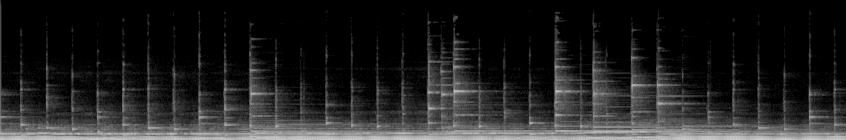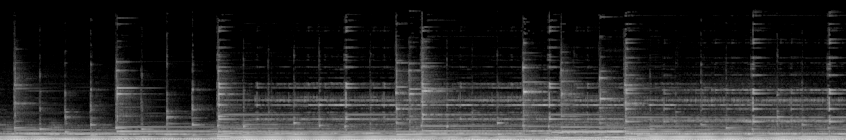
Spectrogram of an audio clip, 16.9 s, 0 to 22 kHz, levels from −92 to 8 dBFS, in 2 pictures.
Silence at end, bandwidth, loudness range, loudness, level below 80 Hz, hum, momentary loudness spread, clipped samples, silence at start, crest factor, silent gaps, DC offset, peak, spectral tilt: 0 s; 13 kHz; 1 LU; -18 LUFS; -30 dBFS; none; 4 LU; under 0.1%; 0 s; 14 dB; none; under 0.1%; -4 dBFS; -6.5 dB/octave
